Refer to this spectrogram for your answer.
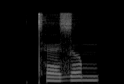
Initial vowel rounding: unrounded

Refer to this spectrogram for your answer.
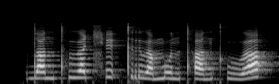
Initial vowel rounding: unrounded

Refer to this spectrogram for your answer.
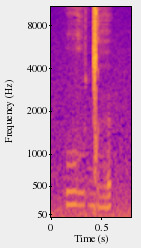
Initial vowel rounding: rounded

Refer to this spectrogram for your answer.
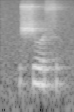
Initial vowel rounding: rounded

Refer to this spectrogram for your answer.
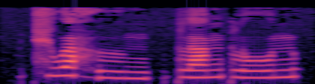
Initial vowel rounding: rounded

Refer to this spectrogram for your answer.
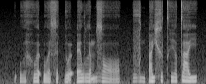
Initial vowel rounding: rounded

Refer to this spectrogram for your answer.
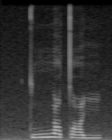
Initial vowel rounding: rounded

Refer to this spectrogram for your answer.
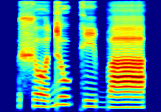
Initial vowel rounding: rounded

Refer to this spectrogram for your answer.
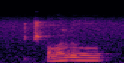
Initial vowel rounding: rounded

